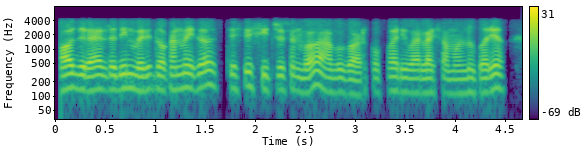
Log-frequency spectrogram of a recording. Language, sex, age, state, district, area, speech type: Nepali, male, 18-30, West Bengal, Alipurduar, urban, conversation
